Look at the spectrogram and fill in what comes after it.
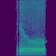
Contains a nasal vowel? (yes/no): no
